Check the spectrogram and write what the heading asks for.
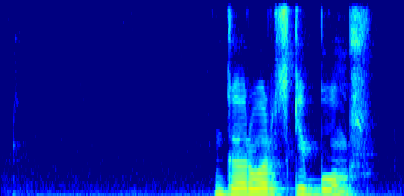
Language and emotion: Russian, neutral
